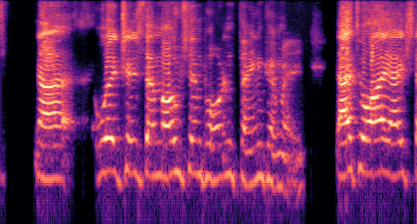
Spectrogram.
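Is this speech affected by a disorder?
Yes: cerebral palsy.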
